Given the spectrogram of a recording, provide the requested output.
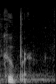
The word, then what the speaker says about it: Cowper: You say, no, it isn't, it's Cowper. Well, it's spelled that way, but it's pronounced Cowper.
